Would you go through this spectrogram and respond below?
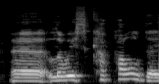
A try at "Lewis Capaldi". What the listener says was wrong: Yeah, Louis. It's Louis, isn't it? It's not Lewis. It's Louis Capaldi. It's spelled Lewis, but I think it's pronounced Louis.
